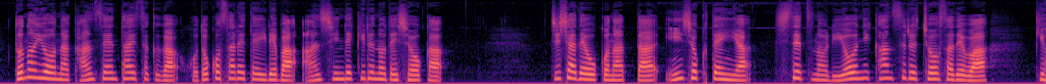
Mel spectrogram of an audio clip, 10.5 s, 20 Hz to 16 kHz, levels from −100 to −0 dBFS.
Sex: female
